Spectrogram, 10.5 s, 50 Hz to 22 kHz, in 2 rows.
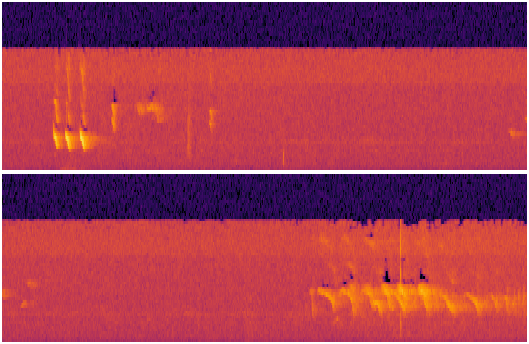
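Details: Variable sunbird, subspecies igneiventris, in Kibuye, Rwanda, in March 2013: a brief pair of thin, high notes, then a faint, fast, high twittering series near the end over a steady background hiss.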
